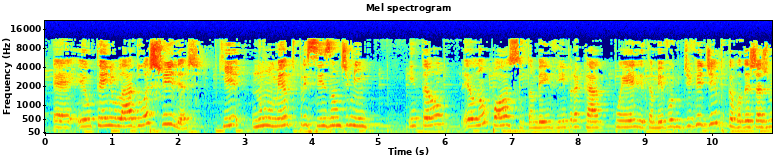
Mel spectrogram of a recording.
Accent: Belém, Pará, Brazil; moved away as an adult; now in Curitiba, Brazil; mas eu deixei Belém do Pará para ir para Curitiba, deixei toda a minha família lá. Só catei os três filhos e vim embora.

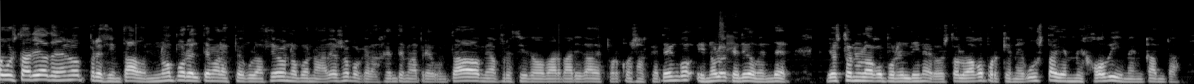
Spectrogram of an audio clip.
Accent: Valencia, Valencian Community, Spain; yo soy de Valencia

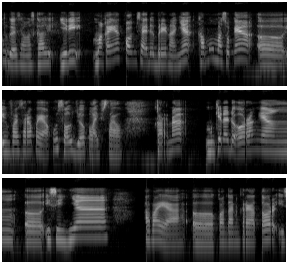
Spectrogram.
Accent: Bandung, West Java, Indonesia; born there; Terus gue lahir di Bandung dan pas tahun kemarin lebaran 2019 itu gue di rumah itu bikin pempek nyobain.

